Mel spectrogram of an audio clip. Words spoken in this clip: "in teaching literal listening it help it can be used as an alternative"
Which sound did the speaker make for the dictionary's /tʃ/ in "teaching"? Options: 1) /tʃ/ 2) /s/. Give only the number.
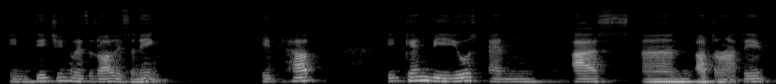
1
